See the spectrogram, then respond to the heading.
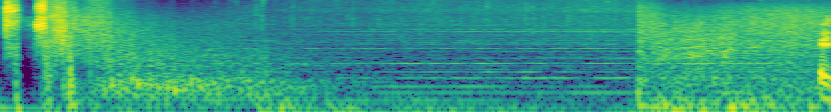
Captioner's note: gunshot; gunpowder igniting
